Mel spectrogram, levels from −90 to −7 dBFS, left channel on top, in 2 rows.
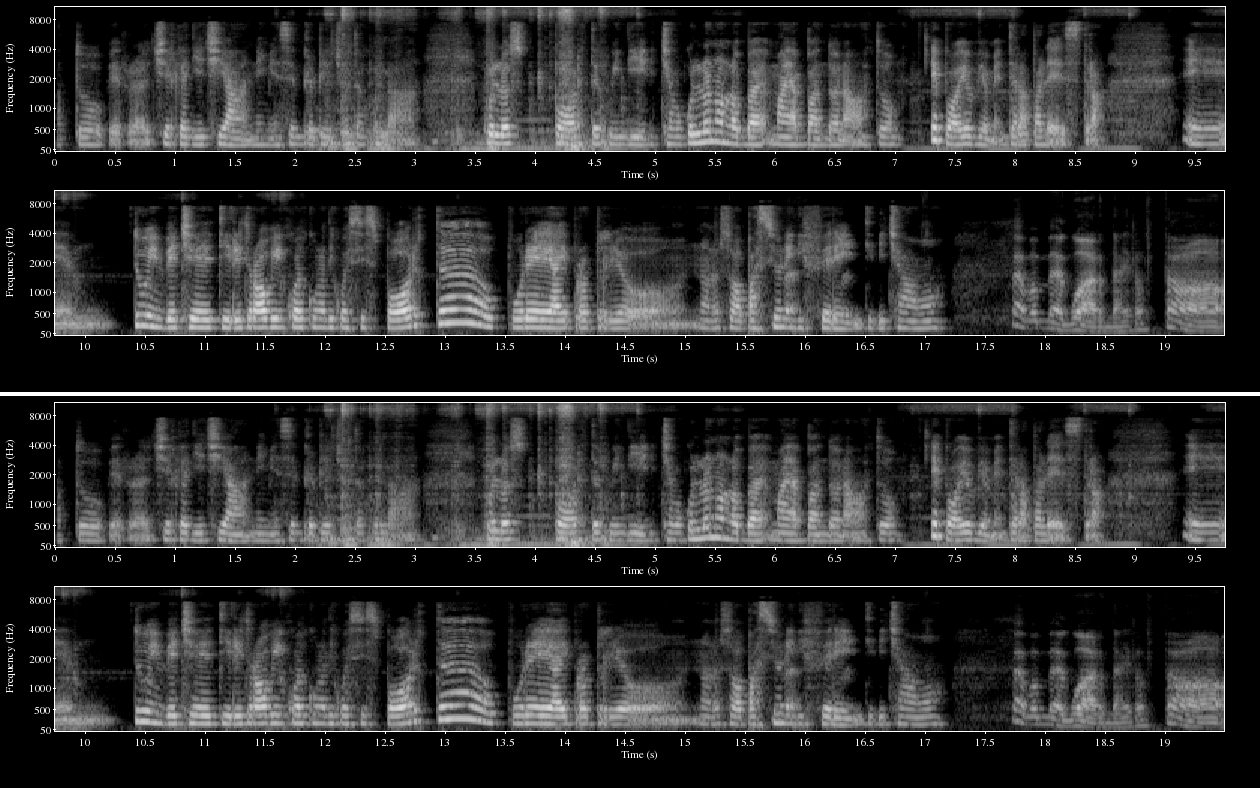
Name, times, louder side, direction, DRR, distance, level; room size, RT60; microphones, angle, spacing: voice 1, 0.0-3.9 4.2-7.0 7.3-17.1, left 3 dB, 30° left, 0.3 m, -31 dB
sound 1, 1.8-5.1 7.1-8.1 8.4-9.1 9.6-10.0 10.7-10.9 11.5-11.7 13.1-13.2, equal, 5° right, 0.7 m, -41 dB
voice 2, 17.7-19.4, left 2 dB, 50° left, 0.7 m, -39 dB
2.6 x 2.0 x 2.5 m
head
